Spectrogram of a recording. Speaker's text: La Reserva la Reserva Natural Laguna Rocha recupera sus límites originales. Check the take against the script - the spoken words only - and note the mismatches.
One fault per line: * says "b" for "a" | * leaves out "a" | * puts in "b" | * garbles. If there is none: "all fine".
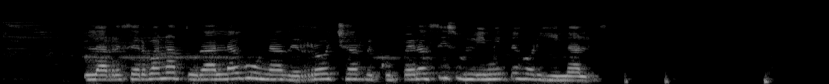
* leaves out "la Reserva"
* puts in "de"
* puts in "así"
